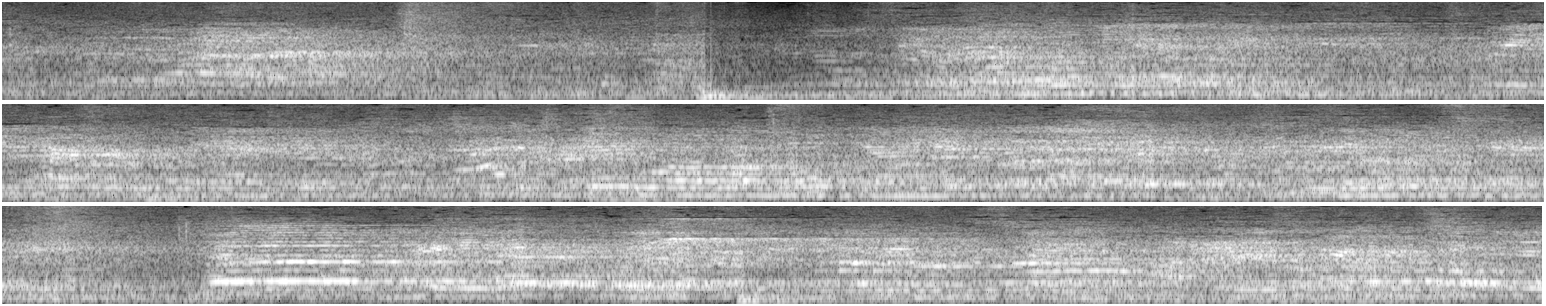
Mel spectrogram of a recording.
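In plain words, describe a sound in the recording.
Young players and spectators shout and call out in a large echoing hall.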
